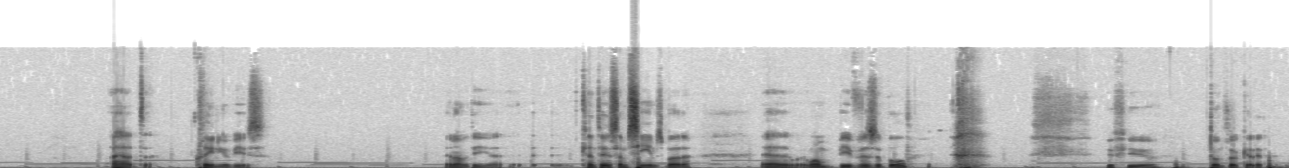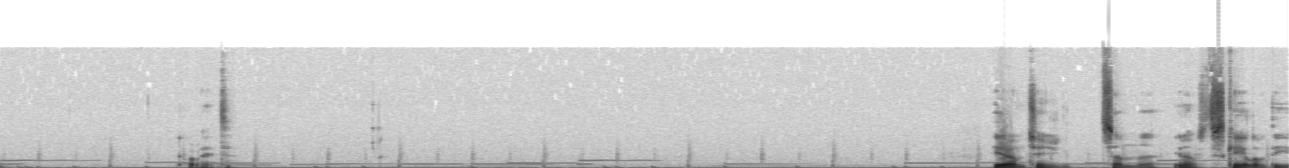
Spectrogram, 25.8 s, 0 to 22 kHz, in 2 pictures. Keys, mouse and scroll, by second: 0.0-2.5 drag, 2.5-5.2 middle drag, 6.4-9.7 middle drag, 9.7-13.9 drag, 14.6-17.5 middle drag, 17.5 ctrl+shift+click, 19.0 middle click, 21.4-25.7 drag.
